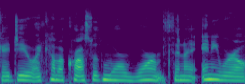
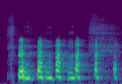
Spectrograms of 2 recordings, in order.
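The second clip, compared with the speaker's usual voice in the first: laughter; 7 semitones higher, 4 dB louder than usual. Real, not acted. Laughing at the teasing.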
